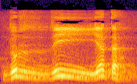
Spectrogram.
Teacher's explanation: پہلی را مشدد ہے تو وہاں بھی تھوڑا سا ٹھہریں گے، دوسری میں بھی ذریت.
